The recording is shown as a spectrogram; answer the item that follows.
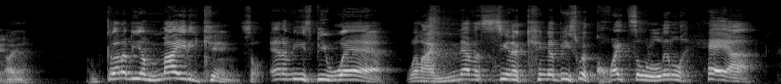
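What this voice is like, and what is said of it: New York accent, singing. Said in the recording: “doing a New York accent singing "I Just Can't Wait to Be King"”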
